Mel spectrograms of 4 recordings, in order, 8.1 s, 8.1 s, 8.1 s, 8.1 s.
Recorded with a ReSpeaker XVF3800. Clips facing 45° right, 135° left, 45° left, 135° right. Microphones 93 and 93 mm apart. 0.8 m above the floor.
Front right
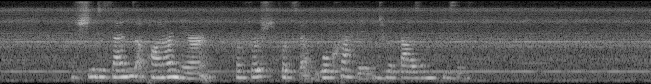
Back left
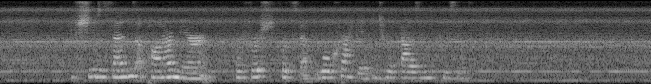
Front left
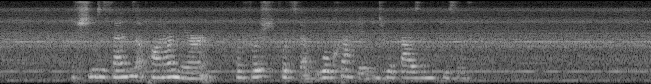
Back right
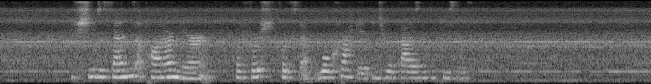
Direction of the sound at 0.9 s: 110° right.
